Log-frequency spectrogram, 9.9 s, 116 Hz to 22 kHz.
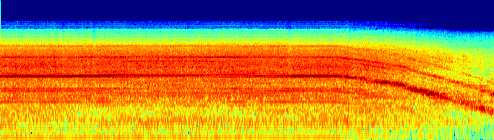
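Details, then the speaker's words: Homemade e-bike with modified alternator motor and jackshaft toothed-belt reduction spinning rear wheel around 24-29 mph: loud steady high whine with ringing overtones gliding down as it coasts; over-tight, rigid belt runs noisy, to be re-tensioned. "they're a bit too tight at the moment and this belt is really quite rigid which is not ideal as a result it runs kind of noisy"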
